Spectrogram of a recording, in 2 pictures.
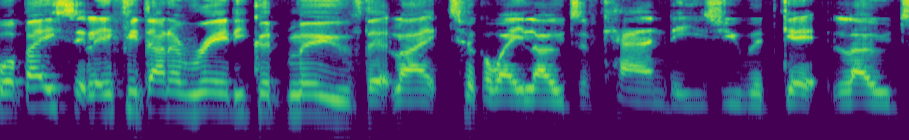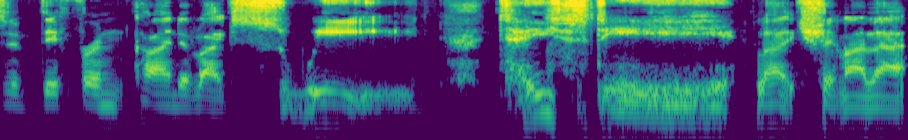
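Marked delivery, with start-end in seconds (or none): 5.7-8.2 low game announcer voice, calling out. Describing the sounds a game makes after a good move: Candy Crush voice impression. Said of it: "That's a pretty good impression".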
